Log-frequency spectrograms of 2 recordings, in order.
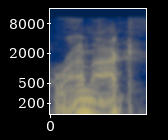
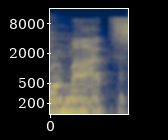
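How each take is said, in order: First: Rimac said RYE-mack; American pronunciation. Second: Rimac said ree-MAHTS; correct pronunciation. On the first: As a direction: Americanize Rimac with a long I and hard K. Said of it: "give the American pronunciation". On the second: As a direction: finish Rimac with a TS sound. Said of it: "correct pronunciation for the company". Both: Shown as a demonstration.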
